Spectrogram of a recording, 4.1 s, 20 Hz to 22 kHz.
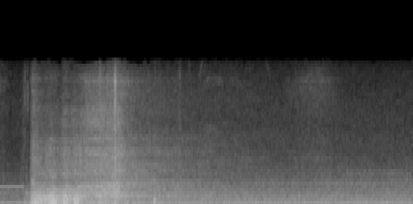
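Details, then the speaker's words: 2013 Honda Jazz GE8 RS facelift automatic, 84,000 km: brief crank, quick catch and rev flare, then steady even idle with no rattles; all warning lights go out, diagnosis no fault; healthy start. "Bagus, ketika mesin hidup, indikator cek engine, tekanan oli, aki, airbag, ABS semuanya mati. Itu tandanya kelistrikannya normal."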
